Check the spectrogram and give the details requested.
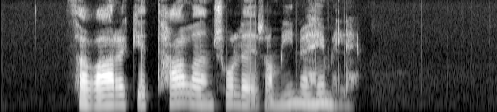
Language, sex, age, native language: Icelandic, female, 20-29, Icelandic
